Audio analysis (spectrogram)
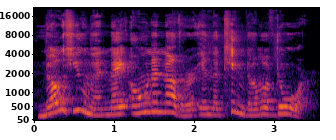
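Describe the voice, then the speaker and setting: A woman voicing a dutiful male soldier who speaks formally and shouts slowly to be understood, recorded in an echoey room. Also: a little high, animated, lightly acted.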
